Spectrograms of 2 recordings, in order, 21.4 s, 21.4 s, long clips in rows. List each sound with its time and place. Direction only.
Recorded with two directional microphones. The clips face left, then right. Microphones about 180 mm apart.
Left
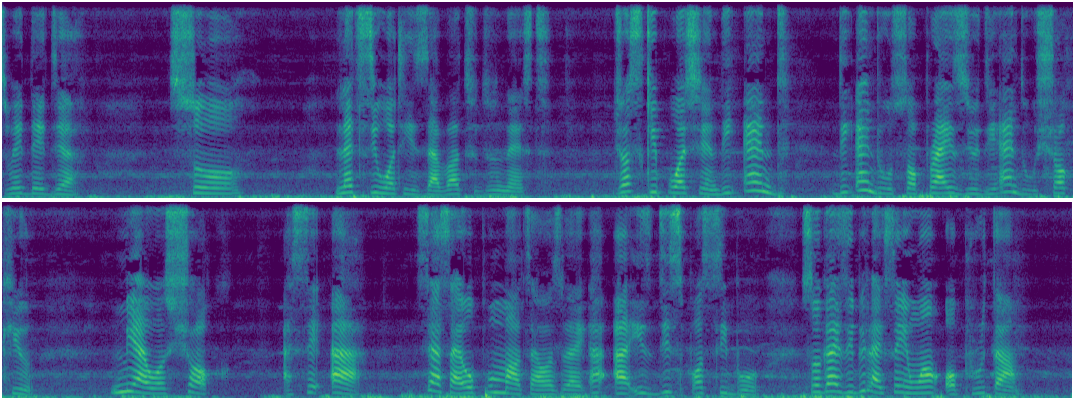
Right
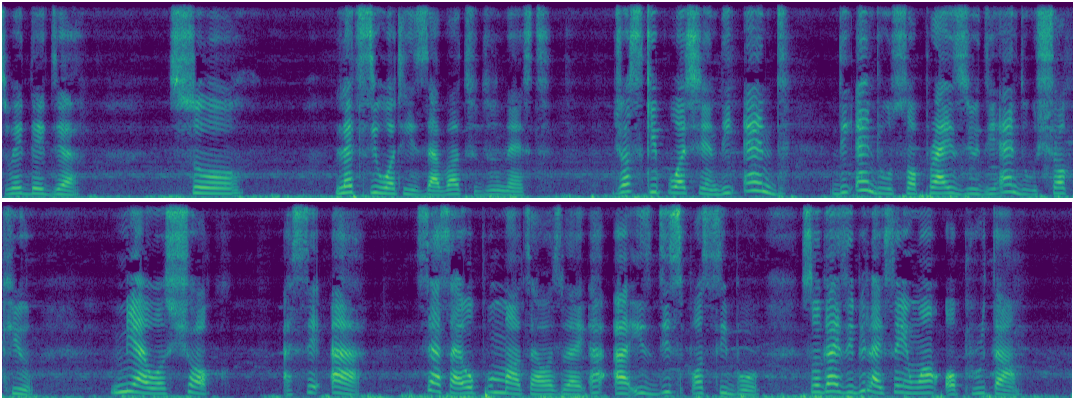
0.0 s speech: 45° right (ahead or behind)
1.8 s a woman's voice: 40° right (ahead or behind); by 20.9 s 20° right (ahead or behind)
